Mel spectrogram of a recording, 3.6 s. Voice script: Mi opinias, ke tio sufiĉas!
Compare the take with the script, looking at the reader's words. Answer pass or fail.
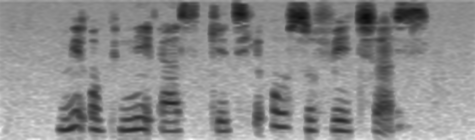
pass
